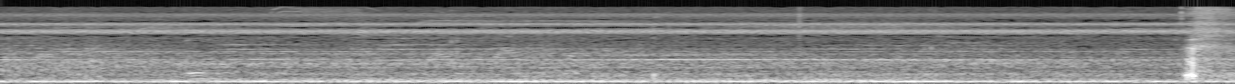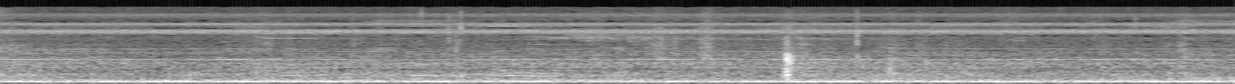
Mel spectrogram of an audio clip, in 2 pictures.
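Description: A baby monkey chews and gnaws on a plastic stick.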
